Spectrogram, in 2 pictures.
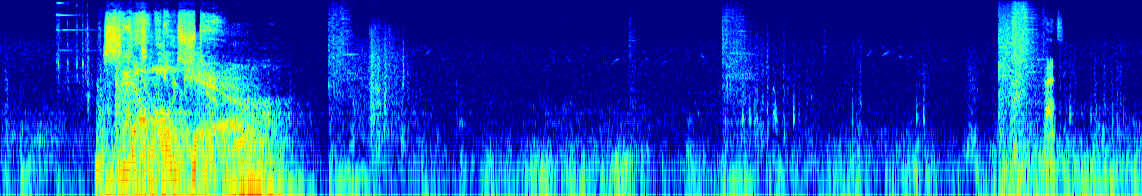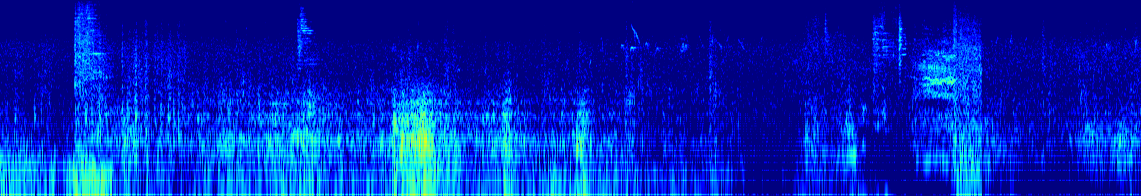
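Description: Spell effects and weapon hits crackle and clash in bursts.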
